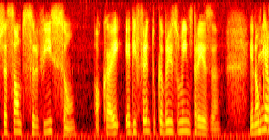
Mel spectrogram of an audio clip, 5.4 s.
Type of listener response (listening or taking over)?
taking over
